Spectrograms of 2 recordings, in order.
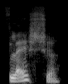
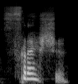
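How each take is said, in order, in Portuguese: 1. A consoante depois do f é l. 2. A consoante depois do f é r. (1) "Ao invés de ela falar flecha" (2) "Frecha com um R"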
